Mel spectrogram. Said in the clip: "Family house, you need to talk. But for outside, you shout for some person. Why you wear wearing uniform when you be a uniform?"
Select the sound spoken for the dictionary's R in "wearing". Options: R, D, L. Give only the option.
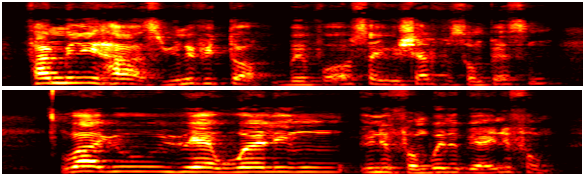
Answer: L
